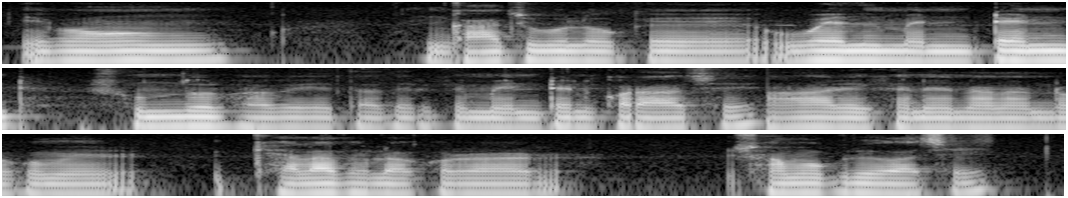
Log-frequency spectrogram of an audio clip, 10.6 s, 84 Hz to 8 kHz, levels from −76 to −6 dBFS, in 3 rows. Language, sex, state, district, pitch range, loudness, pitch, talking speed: Bengali, male, West Bengal, Jalpaiguri, 105-115 Hz, -19 LUFS, 110 Hz, 70 wpm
